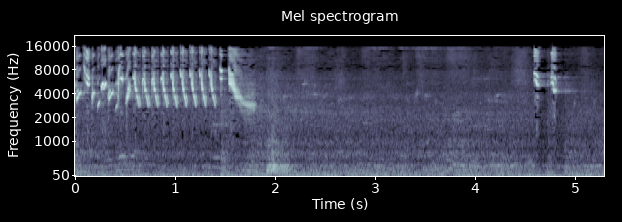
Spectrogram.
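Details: European goldfinch in a bird market: a fast run of bright, tinkling twittered notes for about a second and a half, then a gliding slur, with a brief twitter near the end over constant low market murmur and voices.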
